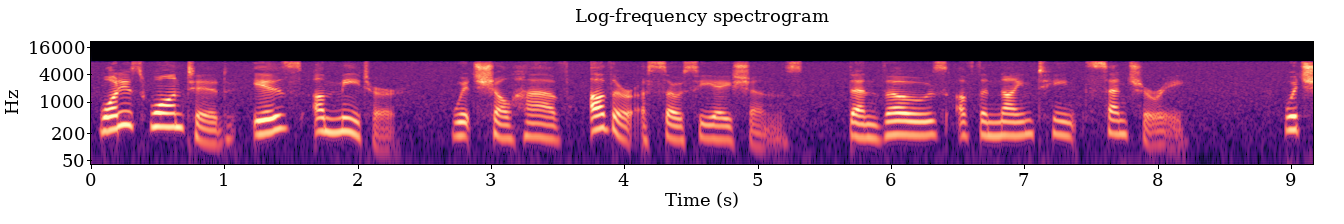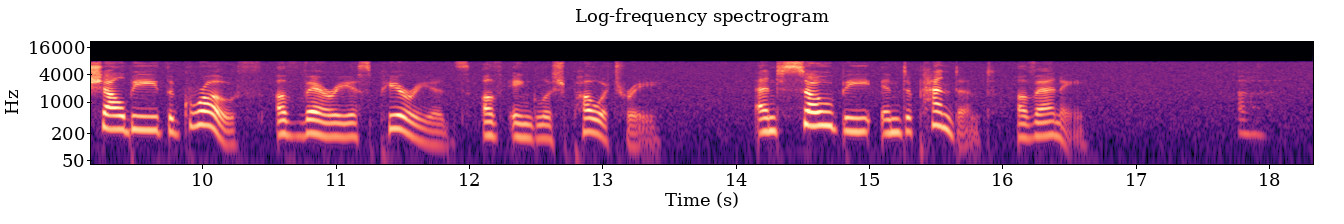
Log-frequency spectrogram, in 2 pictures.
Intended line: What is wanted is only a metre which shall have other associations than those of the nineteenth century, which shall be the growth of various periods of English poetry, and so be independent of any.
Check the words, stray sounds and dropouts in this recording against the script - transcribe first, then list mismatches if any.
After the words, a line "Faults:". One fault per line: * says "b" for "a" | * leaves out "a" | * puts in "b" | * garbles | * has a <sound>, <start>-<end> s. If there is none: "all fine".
What is wanted is a metre which shall have other associations than those of the nineteenth century, which shall be the growth of various periods of English poetry, and so be independent of any.
Faults:
* leaves out "only"
* has a sigh, 17.7-18.1 s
